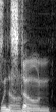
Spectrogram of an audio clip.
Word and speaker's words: Winstone: yes Ray Winston has been um or winst Winstone I feel like it's still pronounced Winstone you were very confident with that let's go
